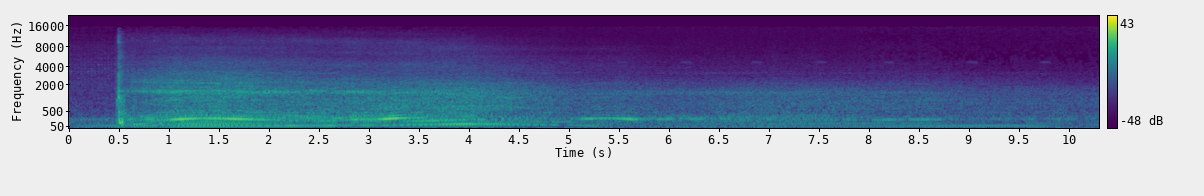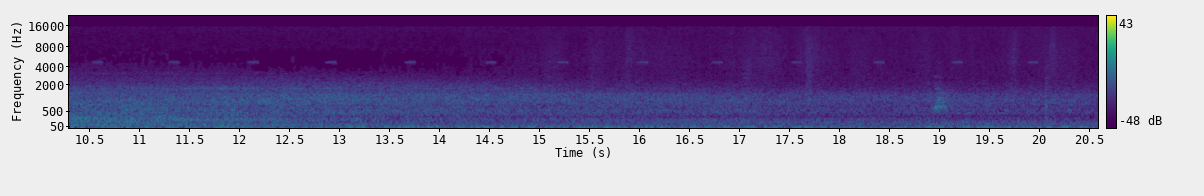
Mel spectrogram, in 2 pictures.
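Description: A car door shuts with a sharp click, then the station wagon's engine revs up and down as the car pulls away, its sound fading out over several seconds.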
